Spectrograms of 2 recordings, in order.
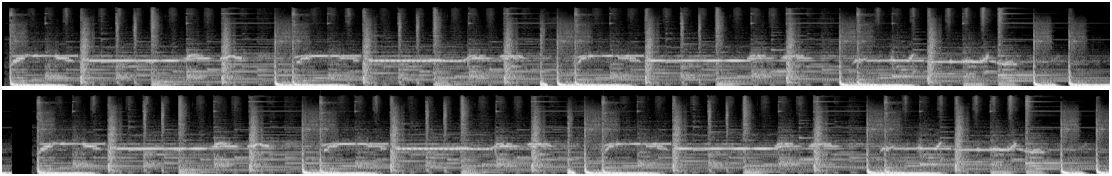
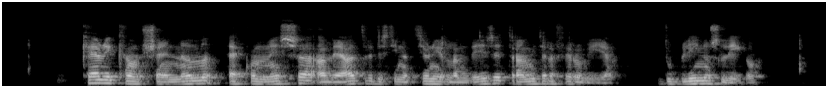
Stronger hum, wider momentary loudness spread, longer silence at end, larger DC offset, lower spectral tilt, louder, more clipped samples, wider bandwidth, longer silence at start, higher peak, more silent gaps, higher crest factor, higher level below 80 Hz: neither; second, 5 LU vs 11 LU; second, 0 s vs 0.6 s; neither; about the same, -5 dB/octave vs -5.5 dB/octave; first, -14 LUFS vs -22 LUFS; neither; first, 17 kHz vs 7.8 kHz; second, 0.05 s vs 0.8 s; first, 0 dBFS vs -6 dBFS; first, 11.19-11.36 s vs none; second, 12 dB vs 18 dB; first, -14 dBFS vs -66 dBFS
